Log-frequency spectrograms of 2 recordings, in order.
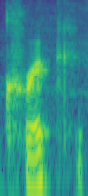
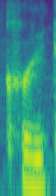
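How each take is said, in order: First: It is said with a short vowel, crick. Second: It is said with a long vowel, creek.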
